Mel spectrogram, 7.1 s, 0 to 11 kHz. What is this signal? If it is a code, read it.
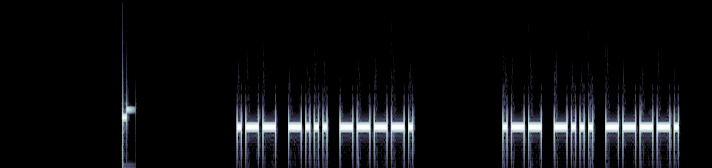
Morse code, heard as a keyed tone, about 28 wpm, 700 Hz. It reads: WB9 WB9
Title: USA Call Sign Prefixes - Repeated 2x - 28wpm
